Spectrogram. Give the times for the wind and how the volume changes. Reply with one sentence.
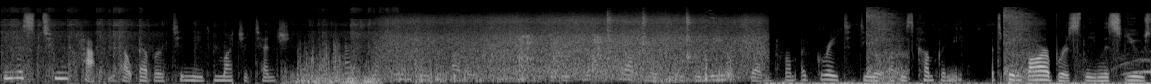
The wind can be heard from 2.8 to 11.4 s, getting quieter.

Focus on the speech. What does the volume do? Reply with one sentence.
The loudness of the speech goes down, then up.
